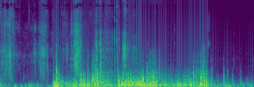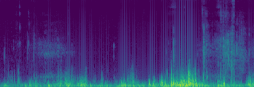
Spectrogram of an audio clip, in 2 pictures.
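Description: Footsteps crunching on loose desert gravel, with knocks and rubbing from the handheld camera being carried. The sound comes in uneven spells, louder in the first few seconds and again near the end.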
